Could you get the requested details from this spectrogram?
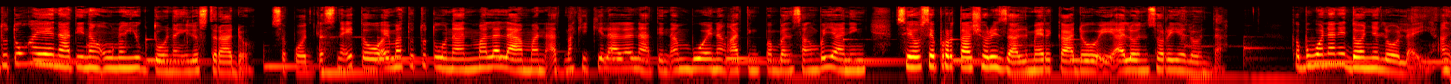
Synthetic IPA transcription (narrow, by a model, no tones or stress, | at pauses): t̪ut̪ʊŋhajɐnaːt̪ɪnɐŋʔuːnɐŋjʊɡ̚t̪o̞nɐŋɪlʊst̪ɾaːd̪o̞̰sɐpod̪̚kɐsnɐʔɪt̪o̞ʔɐjmɐt̪ut̪ʊt̪uːnɐnmɐlalaːmɐnɐ̰t̪̚mɐkikɪlaːlɐnaːt̪ɪnɐŋbuːhɐjnɐŋʔaːt̪ɪŋpɐŋbɐnsaŋbɐjaːnɪŋ | sɛhosɛpɾot̪aʃoɾɪzalmɛɾkaːd̪o̞ʔɛʔɐlo̞nso̞ɾɛjɐlo̞nd̪ɐ̰ | kɐbʊwanɐnɪd̪o̞nɐlo̞ːlɐ̰jɐ̰ŋ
